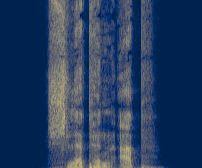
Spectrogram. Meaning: inflection of abschleppen: 1. first/third-person plural present 2. first/third-person plural subjunctive I
- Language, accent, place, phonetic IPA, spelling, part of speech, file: German, Germany, Berlin, [ˌʃlɛpn̩ ˈap], schleppen ab, verb, De-schleppen ab.ogg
